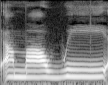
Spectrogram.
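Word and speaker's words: amavi: this v right here the romans pronounced vs like w's so amo amari amawi amatum i don't give you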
